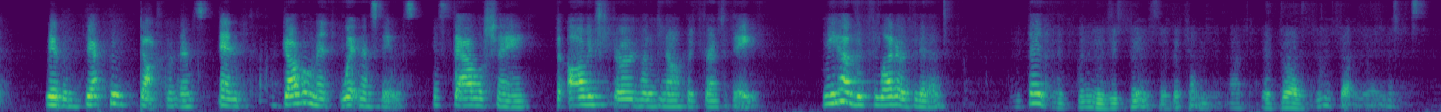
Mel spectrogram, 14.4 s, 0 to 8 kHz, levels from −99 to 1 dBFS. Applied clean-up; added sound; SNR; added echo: neural mask model DeepFilterNet 3.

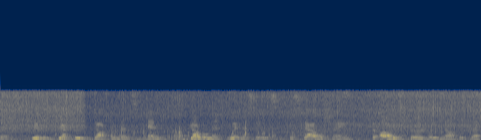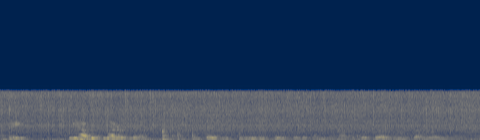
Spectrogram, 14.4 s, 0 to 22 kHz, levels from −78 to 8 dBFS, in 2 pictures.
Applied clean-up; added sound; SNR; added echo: none; Frying (food); 3 dB; reverberation time 0.3 s.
